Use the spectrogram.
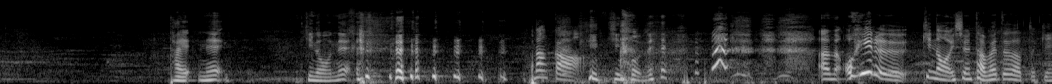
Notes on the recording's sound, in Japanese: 楽しく公開収録。鳥取県倉吉市発。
